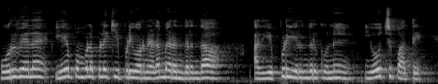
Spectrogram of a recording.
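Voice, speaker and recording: Woman putting on a soft calm mother-in-law, madurai accent, earnest, cartoon. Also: high voice, racing, natural voice. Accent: Madurai Tamil. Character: calm middle-aged mother-in-law, gentle and accepting.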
